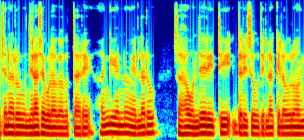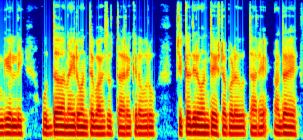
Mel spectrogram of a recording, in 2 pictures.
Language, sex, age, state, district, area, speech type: Kannada, male, 18-30, Karnataka, Tumkur, urban, spontaneous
